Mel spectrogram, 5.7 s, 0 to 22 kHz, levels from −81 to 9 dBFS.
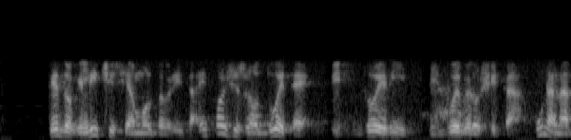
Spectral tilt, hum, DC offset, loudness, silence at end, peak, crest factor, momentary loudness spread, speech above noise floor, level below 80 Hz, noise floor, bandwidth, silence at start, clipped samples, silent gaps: -6.5 dB/octave; none; under 0.1%; -31 LUFS; 0 s; -12 dBFS; 18 dB; 10 LU; 35 dB; -80 dBFS; -66 dBFS; 9.6 kHz; 0.5 s; under 0.1%; none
